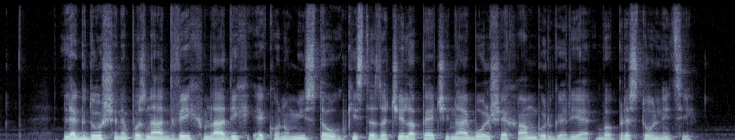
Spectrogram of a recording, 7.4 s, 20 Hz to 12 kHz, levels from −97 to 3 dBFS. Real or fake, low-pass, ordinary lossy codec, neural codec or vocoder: real; none; none; none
